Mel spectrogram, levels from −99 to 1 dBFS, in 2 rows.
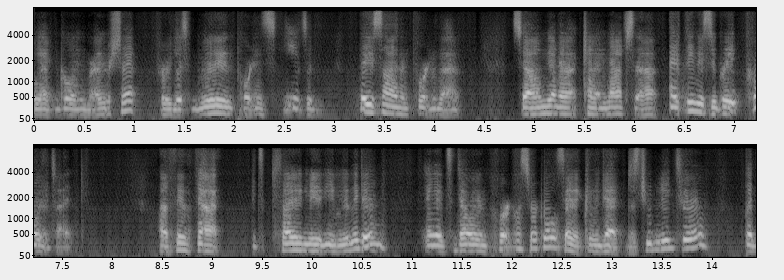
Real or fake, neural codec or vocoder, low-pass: fake; codec, 16 kHz, 0.5 kbps, FreqCodec, smaller model; 7.2 kHz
